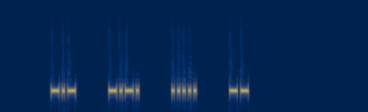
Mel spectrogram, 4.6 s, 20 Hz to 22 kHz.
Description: Morse code, heard as a keyed tone, about 36 wpm, spaced as for 16 wpm, 700 Hz. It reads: KC5M
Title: USA Call Signs - 4x Character Spacing - 35wpm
